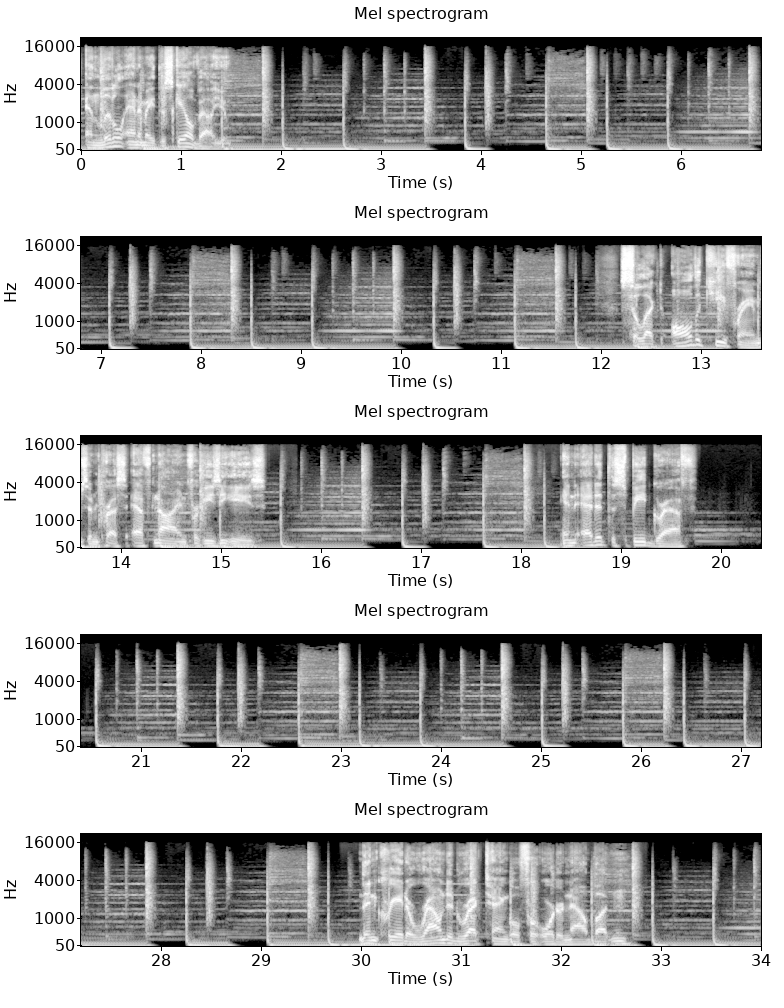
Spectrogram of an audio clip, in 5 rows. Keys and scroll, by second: 10.5 KP_0, 10.7 Return, 11.9 space, 17.2 F9, 27.3 space, 28.9 space.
